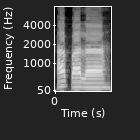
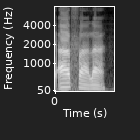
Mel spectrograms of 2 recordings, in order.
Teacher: Fa harus alirkan nafasnya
